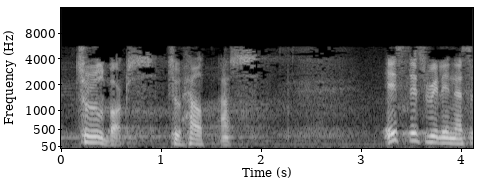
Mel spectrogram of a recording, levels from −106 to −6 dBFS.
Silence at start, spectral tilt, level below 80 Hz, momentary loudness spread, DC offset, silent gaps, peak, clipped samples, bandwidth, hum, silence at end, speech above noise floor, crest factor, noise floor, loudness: 0 s; -9 dB/octave; -68 dBFS; 12 LU; under 0.1%; none; -12 dBFS; under 0.1%; 6 kHz; none; 0 s; 28 dB; 20 dB; -57 dBFS; -30 LUFS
